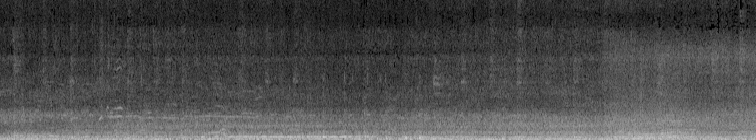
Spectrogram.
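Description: A large diesel engine rumbles loudly close by.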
